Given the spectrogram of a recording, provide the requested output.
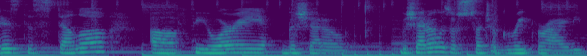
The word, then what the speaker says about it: Brachetto: Brachetto is such a great variety, period, but it is not Stella Rosa.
